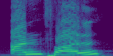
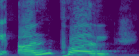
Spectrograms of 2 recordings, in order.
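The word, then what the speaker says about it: unfurl: आपको जो स्क्रीन पर वर्ड दिखाई दे रहा है, इसकी ब्रिटिश प्रोनंसिएशन में आर साइलेंट हो जाता है। ब्रिटिश प्रोनंसिएशन होगी अनफल और अमेरिकन प्रोनंसिएशन होगी अनफर्ल, यानी कि अमेरिकन प्रोनंसिएशन में आर की साउंड आएगी। इसका मतलब होता है फहराना,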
